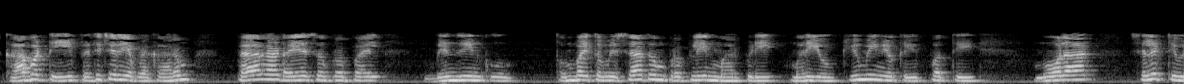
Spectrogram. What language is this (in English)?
Telugu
